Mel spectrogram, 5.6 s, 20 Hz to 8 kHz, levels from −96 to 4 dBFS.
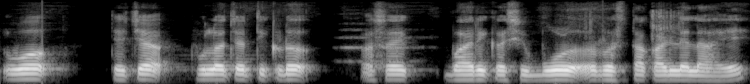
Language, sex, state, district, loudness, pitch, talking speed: Marathi, male, Maharashtra, Dhule, -17 LUFS, 130 Hz, 130 wpm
